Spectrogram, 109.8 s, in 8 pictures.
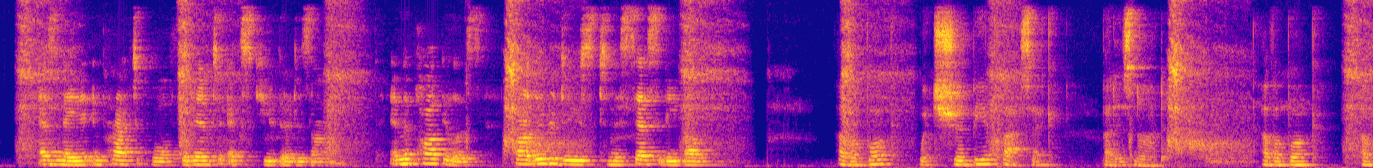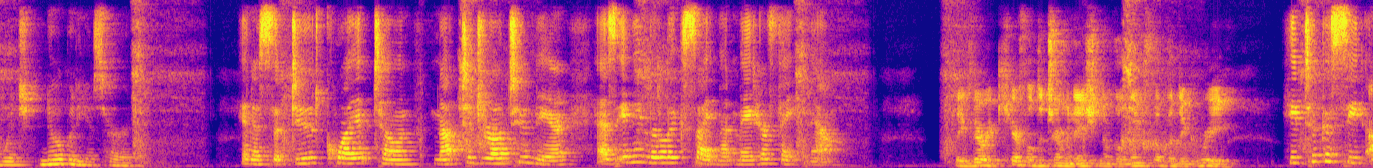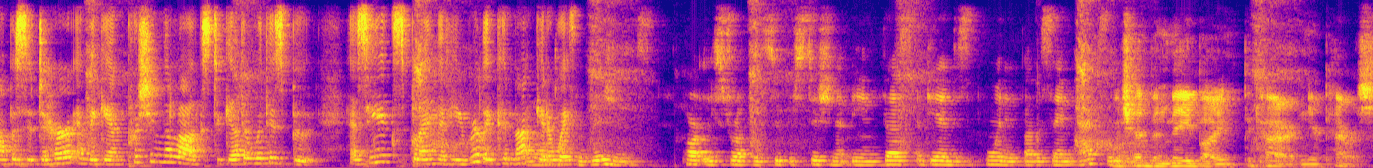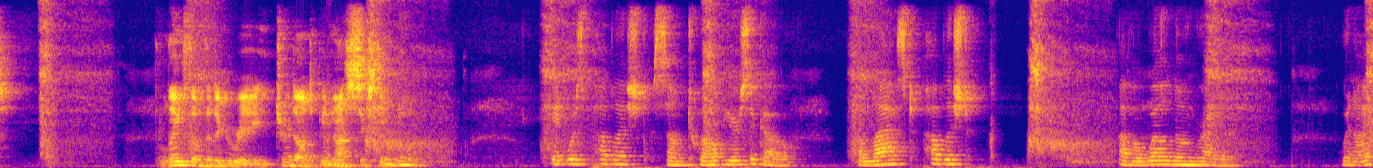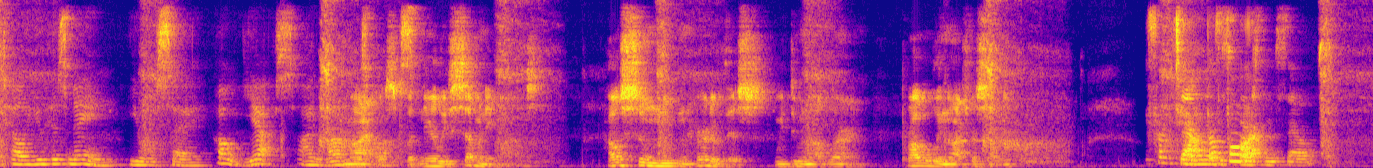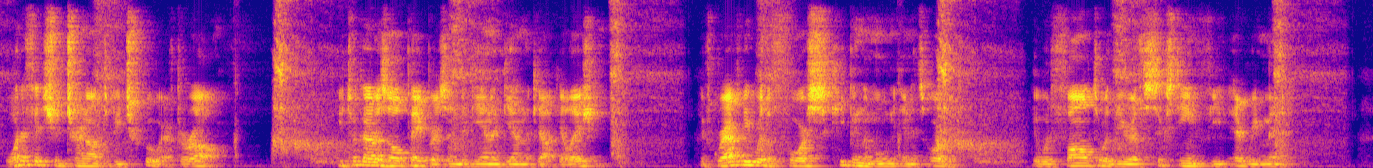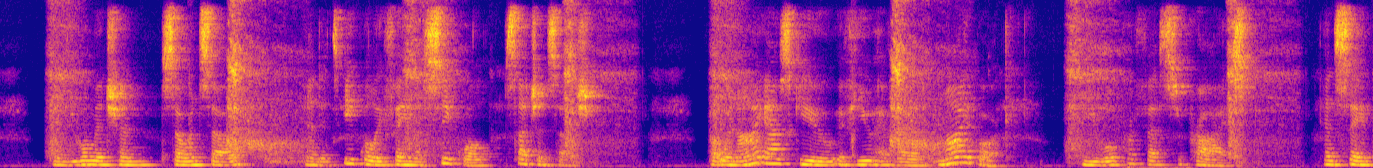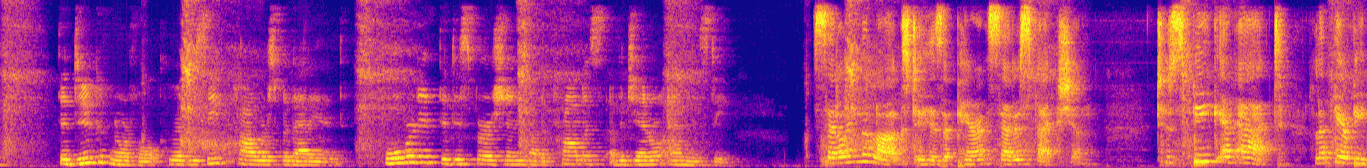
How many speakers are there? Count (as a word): four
